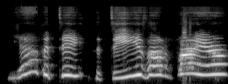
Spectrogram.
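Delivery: squeaky woman's voice impression. Quoting a woman people mock on TikTok, imitating a squeaky voice. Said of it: "she's got a really squeaky voice".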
